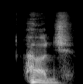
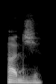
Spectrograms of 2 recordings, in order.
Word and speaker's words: El-Haj: Ja, men hur uttalas det då? – Haj. – Haj. – Jag tror det i alla fall.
